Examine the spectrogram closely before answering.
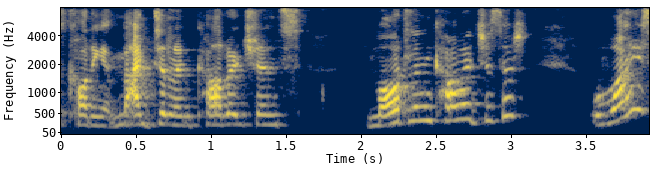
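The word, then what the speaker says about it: Magdalen: name that's stupidly spelled and as for M magdalin I was always calling it magdalin college and modlin college is it why is this why is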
